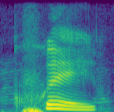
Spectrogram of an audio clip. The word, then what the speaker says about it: Quade: Quade rhymes with J, so he has the power of J too, so I think he can.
